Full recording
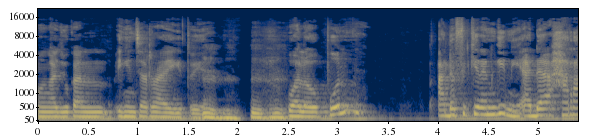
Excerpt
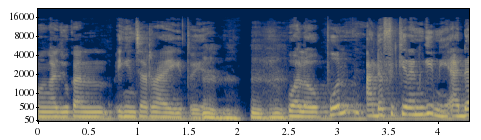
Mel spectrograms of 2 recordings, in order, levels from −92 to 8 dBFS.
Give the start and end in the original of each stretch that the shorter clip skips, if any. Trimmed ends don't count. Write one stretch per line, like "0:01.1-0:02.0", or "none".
0:03.2-0:03.9

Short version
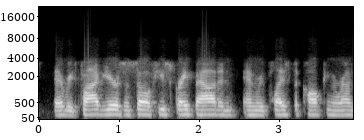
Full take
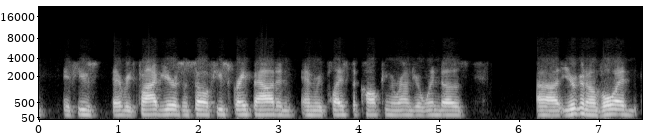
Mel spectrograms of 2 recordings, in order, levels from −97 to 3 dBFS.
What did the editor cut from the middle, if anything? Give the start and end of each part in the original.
none

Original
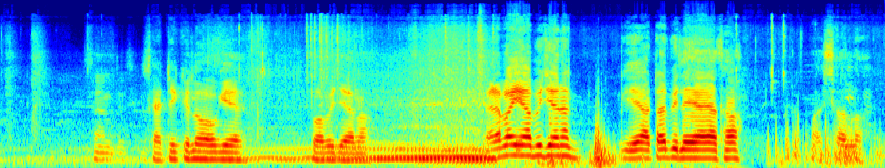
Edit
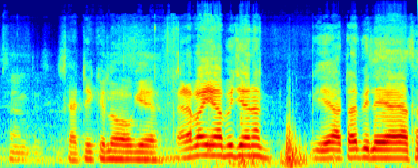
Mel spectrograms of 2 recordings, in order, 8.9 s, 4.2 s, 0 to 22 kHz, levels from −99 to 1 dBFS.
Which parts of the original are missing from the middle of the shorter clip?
0:02.6-0:04.9

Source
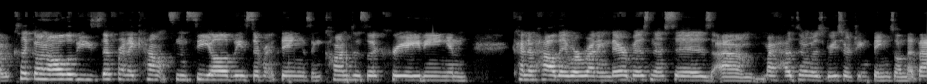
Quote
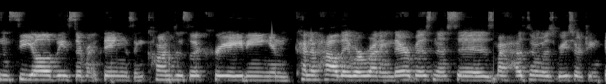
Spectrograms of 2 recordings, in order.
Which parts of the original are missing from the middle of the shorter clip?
0:04.6-0:05.0
0:07.1-0:07.6

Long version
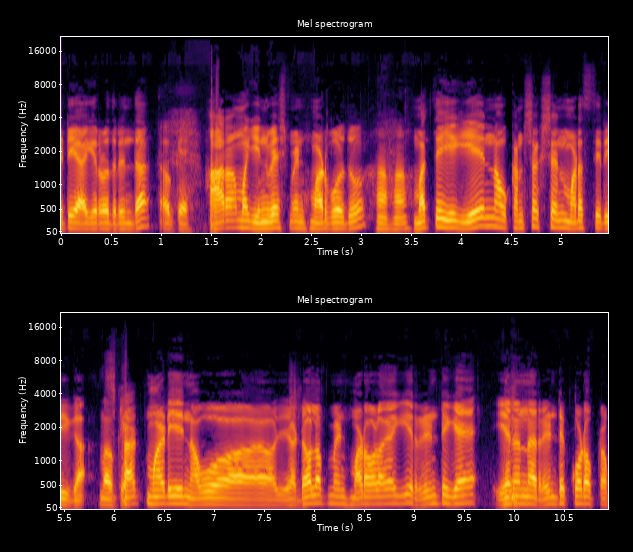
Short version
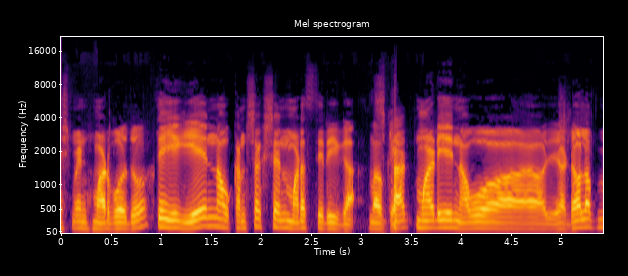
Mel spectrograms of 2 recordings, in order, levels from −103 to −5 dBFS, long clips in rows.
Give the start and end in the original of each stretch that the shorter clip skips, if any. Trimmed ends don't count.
0:03.1-0:03.7

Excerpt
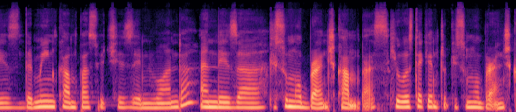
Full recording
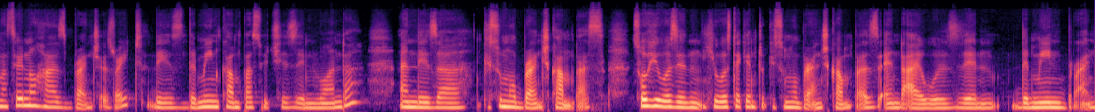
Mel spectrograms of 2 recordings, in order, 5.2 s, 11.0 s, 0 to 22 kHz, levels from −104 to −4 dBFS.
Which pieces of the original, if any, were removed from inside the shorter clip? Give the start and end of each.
0:03.6-0:04.0
0:04.7-0:04.8
0:06.0-0:07.1

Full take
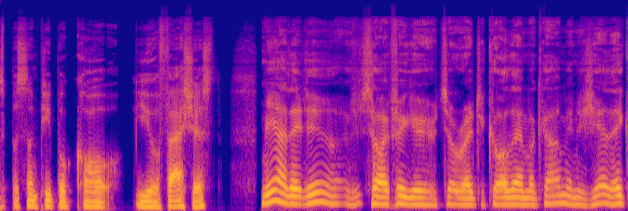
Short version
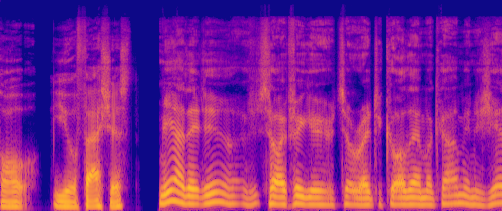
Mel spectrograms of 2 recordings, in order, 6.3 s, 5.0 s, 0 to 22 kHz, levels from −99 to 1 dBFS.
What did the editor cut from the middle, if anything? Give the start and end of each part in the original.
0:02.2-0:02.4

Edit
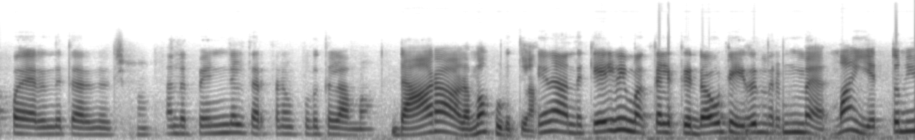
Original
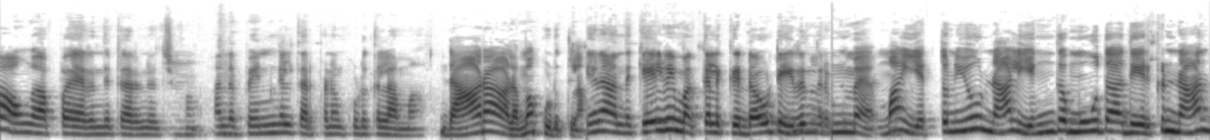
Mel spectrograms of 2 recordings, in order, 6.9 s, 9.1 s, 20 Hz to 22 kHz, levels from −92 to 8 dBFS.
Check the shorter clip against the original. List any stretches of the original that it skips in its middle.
none

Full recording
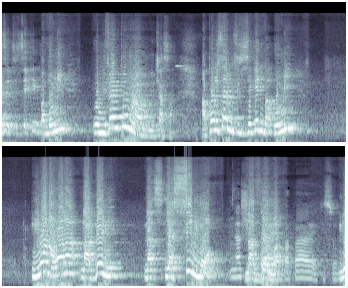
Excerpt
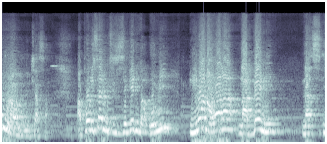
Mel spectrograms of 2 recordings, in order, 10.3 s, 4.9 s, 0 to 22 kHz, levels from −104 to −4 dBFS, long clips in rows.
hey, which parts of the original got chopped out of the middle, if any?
0:04.5-0:05.5

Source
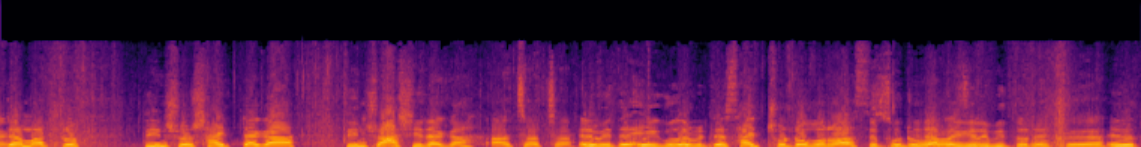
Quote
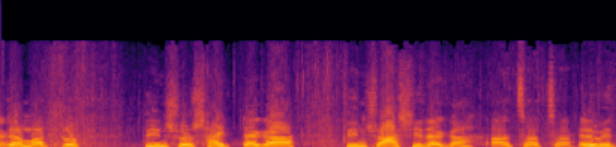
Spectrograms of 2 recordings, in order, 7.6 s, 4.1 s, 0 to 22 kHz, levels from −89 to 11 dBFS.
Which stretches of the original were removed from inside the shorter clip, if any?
none

